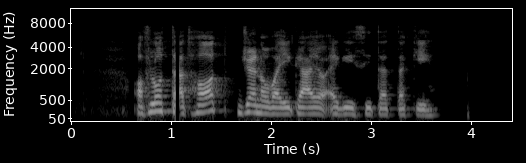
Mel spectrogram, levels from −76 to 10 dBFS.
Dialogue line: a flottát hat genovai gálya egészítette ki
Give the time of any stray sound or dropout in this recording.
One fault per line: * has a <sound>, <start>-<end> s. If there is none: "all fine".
* has a dropout, 1.1-1.1 s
